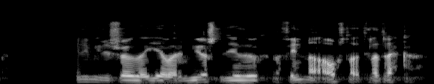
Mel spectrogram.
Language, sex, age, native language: Icelandic, male, 40-49, Icelandic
